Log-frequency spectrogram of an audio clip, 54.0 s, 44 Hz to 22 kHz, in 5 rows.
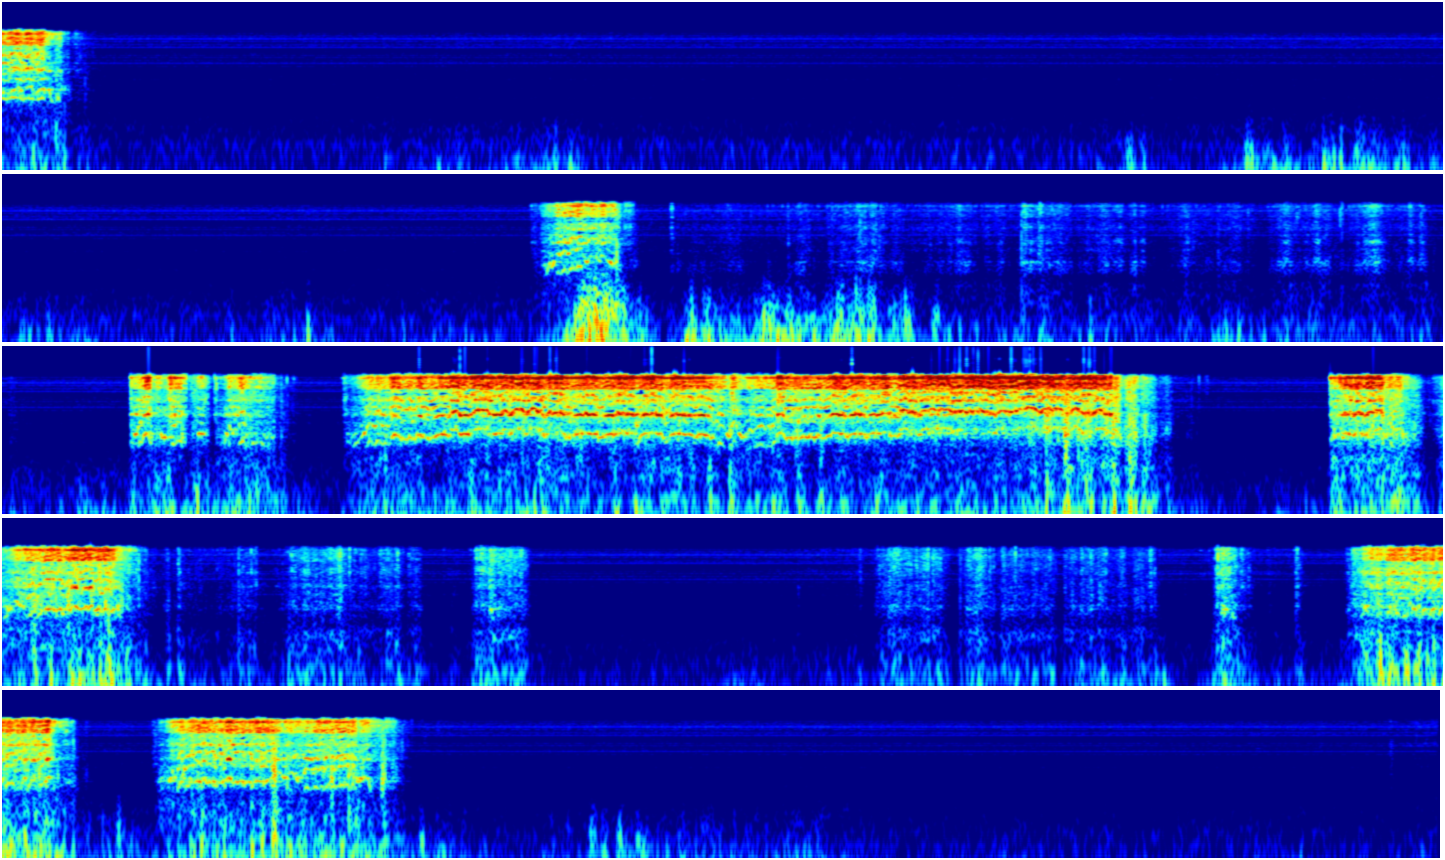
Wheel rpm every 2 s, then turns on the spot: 10, 0, 0, 0, 0, 0, 0, 20, 20, 20, 10, 50, 180, 190, 210, 40, 90, 10, 0, 20, 10, 90, 110, 10, 0, 0, 0.
14-22 34-36 38-40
